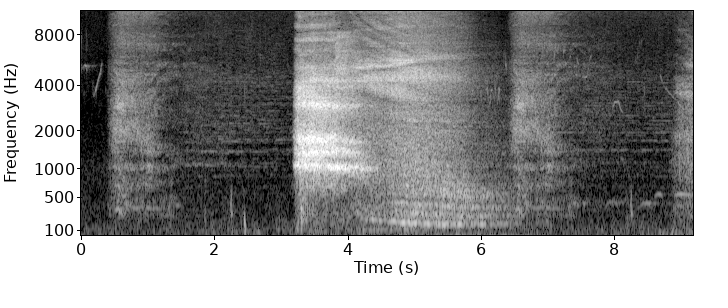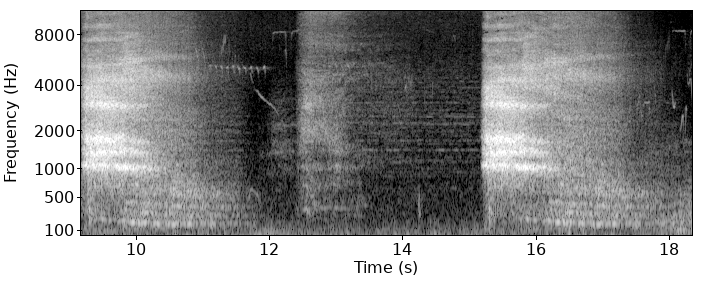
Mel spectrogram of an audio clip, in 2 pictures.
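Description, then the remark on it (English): Slow, deep breathing with no talking: three loud, airy breaths pushed out through the mouth at a steady pace, each fading gradually, with softer intakes of air through the nose between them. The breaths are part of a children's 'balloon breath' exercise, with the hands lowered during each exhale. “Now, open your mouth and let out your air while you lower your hands back down.”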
